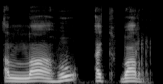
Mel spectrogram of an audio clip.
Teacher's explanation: فبعض الناس مثلا إذا كبر قال الله أكبر، الله أكبر، يأتي بالواو بدل الألف، هذا خطأ، وإنما يقال الله أكبر.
